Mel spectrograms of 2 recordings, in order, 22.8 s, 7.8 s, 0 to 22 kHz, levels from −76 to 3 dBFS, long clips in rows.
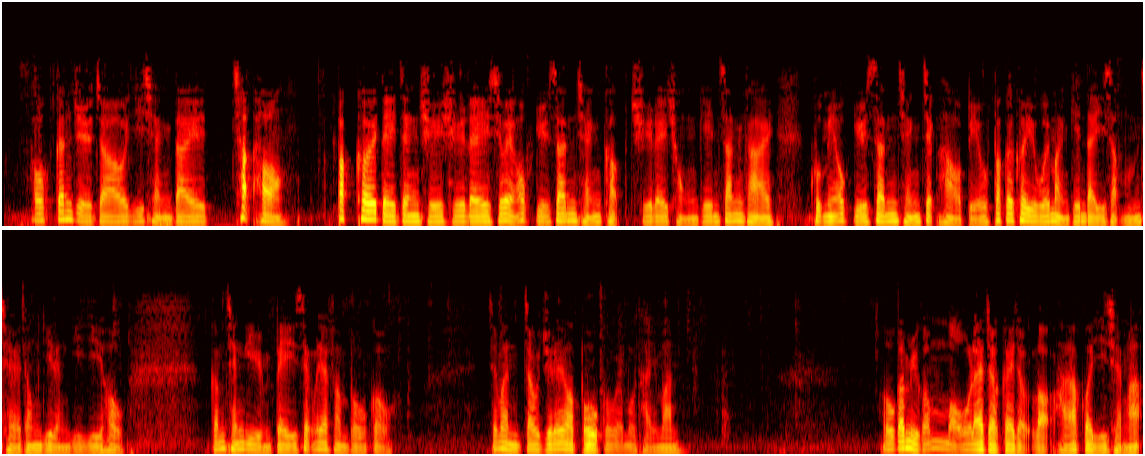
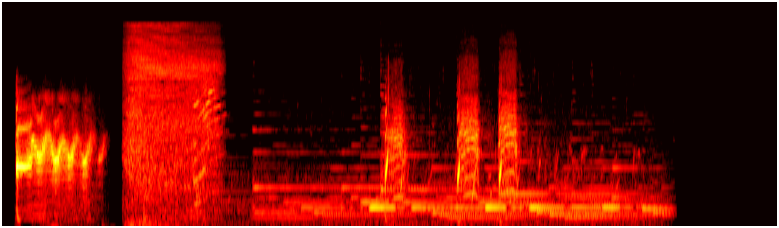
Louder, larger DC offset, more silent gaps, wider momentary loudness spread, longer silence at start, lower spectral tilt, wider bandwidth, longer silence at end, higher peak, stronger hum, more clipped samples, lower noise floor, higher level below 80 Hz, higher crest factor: second, -25 LUFS vs -22 LUFS; neither; second, none vs 1.14-1.19 s; second, 9 LU vs 25 LU; about the same, 0.2 s vs 0.15 s; first, -8 dB/octave vs -1.5 dB/octave; second, 7.6 kHz vs 15 kHz; second, 0 s vs 1.05 s; about the same, -4 dBFS vs -2 dBFS; neither; neither; first, -56 dBFS vs -43 dBFS; first, -42 dBFS vs -58 dBFS; about the same, 20 dB vs 24 dB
